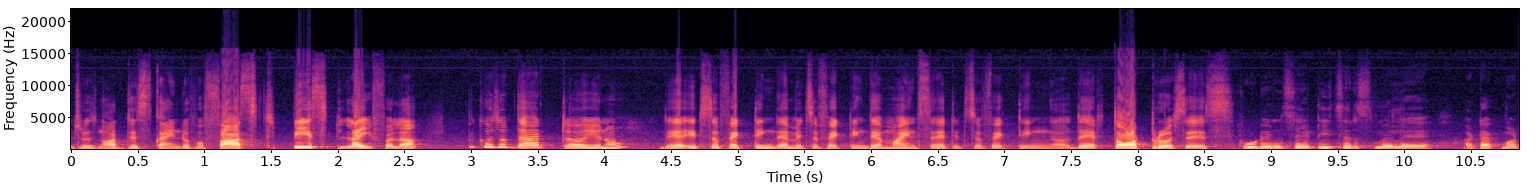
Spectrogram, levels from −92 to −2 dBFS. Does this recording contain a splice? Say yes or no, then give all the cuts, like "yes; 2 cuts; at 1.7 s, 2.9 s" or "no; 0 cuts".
yes; 1 cut; at 8.6 s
